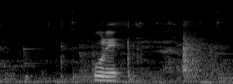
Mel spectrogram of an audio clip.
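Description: Light clatter of plastic containers being handled, with one short word spoken by a woman about a second in.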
